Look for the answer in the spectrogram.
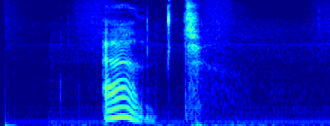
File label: "Ant", English; phonics; Blending Short Vowel Words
